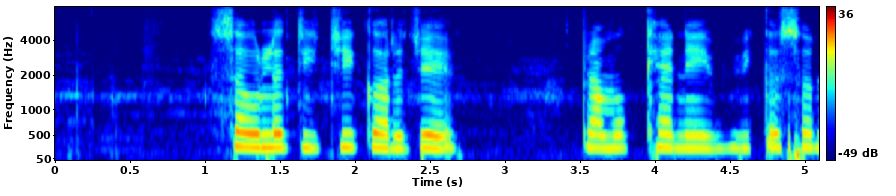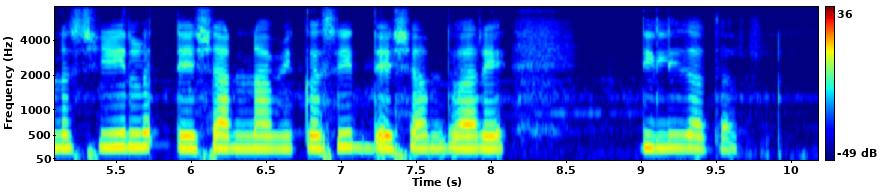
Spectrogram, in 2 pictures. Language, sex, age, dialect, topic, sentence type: Marathi, female, 18-24, Varhadi, banking, statement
